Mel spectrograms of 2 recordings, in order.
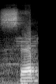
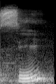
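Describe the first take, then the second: First: The vowel is an open 'e' sound. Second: The vowel is a close 'i' sound. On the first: The speaker calls it wrong. "সে পড়লে ভুল হবে" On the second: The speaker calls it right. "এটা জেরকে পড়তে হবে রস্যিকারের মতো"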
